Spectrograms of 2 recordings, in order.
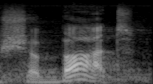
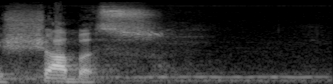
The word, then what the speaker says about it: Shabbat: from time to time so they will say Torah because there's a doggish in the table in Torah but instead of saying Shabbat they will say Shabbos because the table at the end of Shabbat does not have a doggish okay so you'll hear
